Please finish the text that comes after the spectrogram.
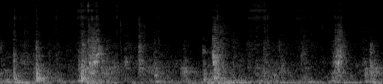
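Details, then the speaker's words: OM606-powered Mercedes drag car, rear suspension with shocks giving only about half the travel: sharp squeaky thumps as the rear compresses and hits the bump stops hard; planned fix is returning to the earlier 190 shocks. "Oh, it hits pretty hard. You can hear it go squeak squeak. So, it hits pretty hard."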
